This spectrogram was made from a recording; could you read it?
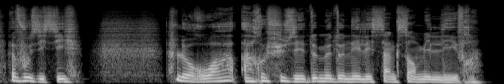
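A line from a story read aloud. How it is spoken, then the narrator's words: Queen exclaiming. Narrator (French): s'écrie la reine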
